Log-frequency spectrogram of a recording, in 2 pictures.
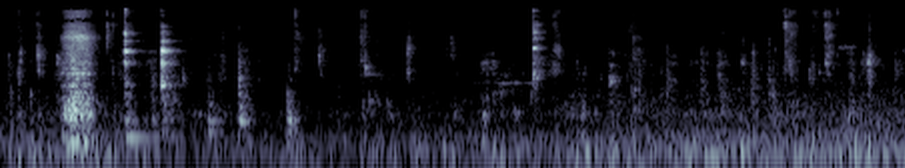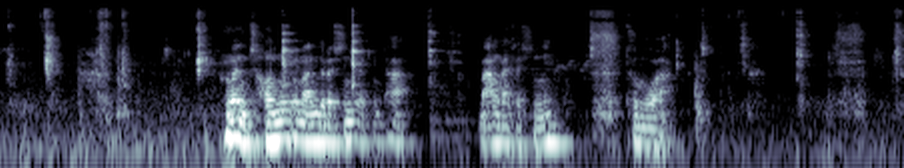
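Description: Spoons and chopsticks clink against bowls.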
